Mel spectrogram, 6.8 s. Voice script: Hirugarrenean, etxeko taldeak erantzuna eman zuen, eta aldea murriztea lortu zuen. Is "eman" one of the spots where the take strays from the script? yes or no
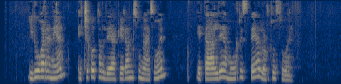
yes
